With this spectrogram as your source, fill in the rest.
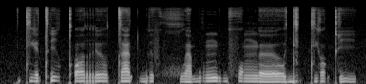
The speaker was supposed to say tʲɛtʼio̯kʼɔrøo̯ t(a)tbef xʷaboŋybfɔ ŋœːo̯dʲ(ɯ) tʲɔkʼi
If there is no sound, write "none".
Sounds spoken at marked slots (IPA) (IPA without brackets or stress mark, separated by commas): a, ə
